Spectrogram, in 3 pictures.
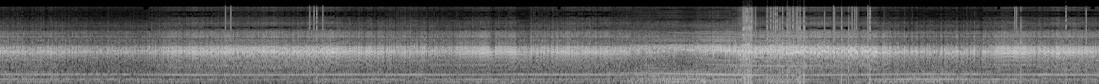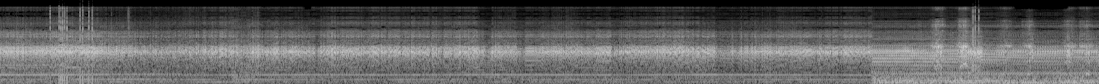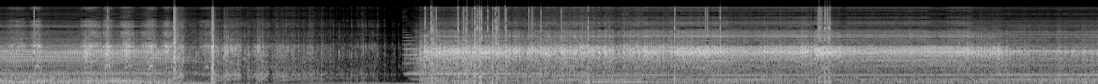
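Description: Onboard sound of a HobbyZone Champ RC plane's small electric motor and propeller: a loud, steady whine that wavers briefly in pitch, broken about twenty seconds in by a stretch of clicking and rattling and a short dip before the whine comes back.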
